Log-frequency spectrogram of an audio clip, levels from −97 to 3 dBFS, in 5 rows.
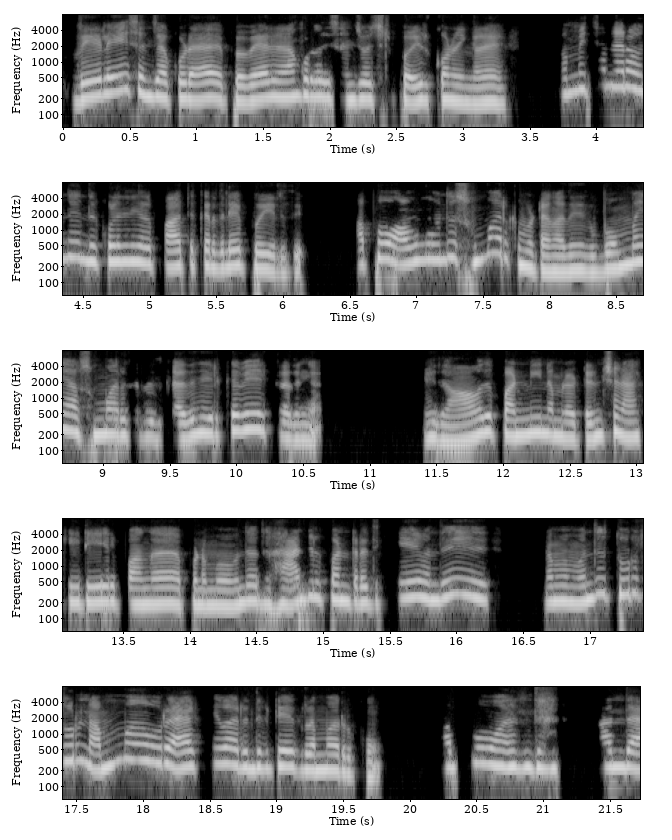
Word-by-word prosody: வேலையே 255 +7 +2
செஞ்சா 220 -4 +3
கூட, 195 -1 +3 0.2
இப்போ 180 0 -1
வேலையெல்லாம் 215 +2 +2
கூட 220 -1 +1 0.2
செஞ்சு 190 +1 0
வச்சுட்டு 190 0 -8
போயிருக்கோம்னு 185 +1 +1
வையுங்களேன். 170 0 0 0.6
மிச்ச 305 +4 -5
நேரம் 335 -2 +1
வந்து 305 +1 -2
இந்த 255 -1 +2
குழந்தைகள 255 -2 +3
பாத்துக்கிறதிலயே 205 0 0
போயிருது. 170 -4 0 0.5
அப்போ 220 +7 -3 0.2
அவுங்க 260 +4 0
வந்து 295 +2 -1
சும்மா 265 +8 -1
இருக்க 275 -9 -3
மாட்டாங்க. 170 -3 +1
அது 170 - +2 0.2
பொம்மையா 235 +6 +3
சும்மா 205 +1 +3
இருக்கிறதுக்கு, 180 -3 -6
அதுங்க 200 +5 +2
இருக்கவே 240 +6 +1
இருக்காதுங்க. 170 -9 -3 0.9
ஏதாவது 160 +7 +2
பண்ணி, 200 +3 +3
நம்மள 185 -3 +1
டென்ஷன் 195 +3 +1
ஆக்கிட்டே 200 +2 0
இருப்பாங்க. 190 -1 0 0.2
அப்போ 185 0 -7
நம்ம 180 0 +1
வந்து 210 +3 +2
அதை 185 -2 -1
ஹேண்டில் 225 +7 0
பண்றதுக்கே 205 +3 -1
வந்து, 235 +5 +1 0.7
நம்ம 215 0 +2
வந்து 250 +6 +1
துரு 295 +1 -1
துருன்னு, 310 -8 0
நம்ம 255 +10 +1 0.2
ஒரு 275 -3 +2
ஆக்டிவா 270 +4 -3
இருந்துகிட்டே 230 +1 +2
இருக்கிற 210 -2 +1
மாரி 200 -2 +2
இருக்கும். 160 -3 -5 0.5
அப்போ 280 +5 -7 0.2
வந்து 230 -1 +2 0.5
அந்த 235 0 +3
210 Hz, 155 wpm, -23 LUFS, 185-240 Hz, 0.9 s, செஞ்சா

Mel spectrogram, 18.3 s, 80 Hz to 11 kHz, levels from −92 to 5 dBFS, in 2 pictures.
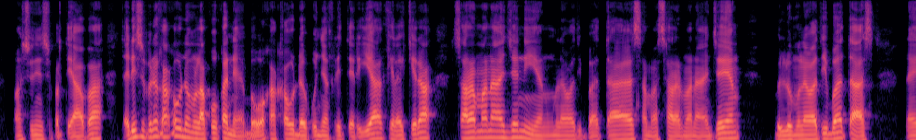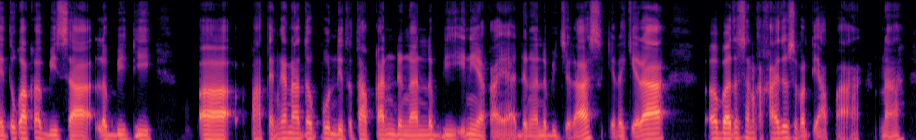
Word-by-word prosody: maksudnya 105 +2 -3
seperti 105 -5 -3
apa 115 +8 +3 0.2
tadi - - +3
sebenarnya 165 +1 +1
Kakak - - +1
sudah 155 -5 +1
melakukan 125 +2 +3
ya 90 - -2
bahwa - - +2
Kakak 110 +1 -1
udah 95 - +5
punya 100 0 -2
kriteria 100 +6 0
kira-kira 115 +5 +1 0.2
saran 135 +1 +4
mana 150 0 +3
aja 145 +2 -1
nih 130 -9 0
yang 95 0 -6
melewati 100 0 -2
batas 105 +4 0
sama 95 -1 -3
saran 95 -2 0
mana 90 -1 -1
aja 125 +8 +2
yang, - - -6 0.3
belum 100 +2 +1
melewati 105 +3 +3
batas. 120 -7 +3 0.3
Nah 95 - 0
itu 100 +6 -2
Kakak 125 -2 +1
bisa 105 -2 +2
lebih 105 0 -2
di, 105 -1 -3 0.5
eee, 105 -1 +6 0.2
patenkan 130 +2 -3
ataupun 125 0 -2
ditetapkan 110 +1 -2
dengan 105 -1 0
lebih 105 +1 -5
ini 115 -2 0
ya, 95 - -4
Kak, - - -4
ya - - -4
dengan 95 +1 -3
lebih 95 0 -5
jelas - - +1
kira-kira, 110 +6 +4 0.5
eee, 130 - +3
batasan 130 +2 +2
Kakak 130 -1 -2
itu - - 0
seperti 125 - -4
apa. - - -8 0.2
Nah, 95 +1 -5
105 Hz, 185 wpm, -24 LUFS, 95-125 Hz, 0.5 s, eee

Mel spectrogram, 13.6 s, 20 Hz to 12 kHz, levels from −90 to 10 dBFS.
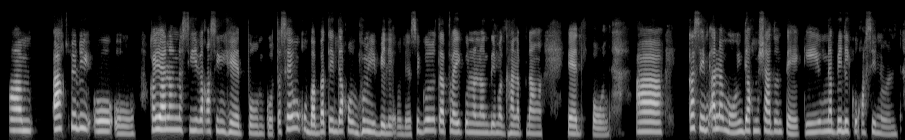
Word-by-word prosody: Um, 260 -1 +5 0.3
actually 310 +1 +5
oo. 185 -8 +1 0.2
Kaya 280 +1 +9
lang 280 0 +2
nasira 260 -1 -2
kasi 245 +1 -3
yung 230 - -5
headphone 195 -3 -3
ko. 175 - -6
Tapos 235 +5 -9
ewan 305 +2 +4
ko 285 - -4
ba 205 - +5
ba't 230 +4 -1
hindi 245 -2 -2
ako 240 -2 -1
bumibili 205 -4 -2
ulit 175 -1 -9
siguro 260 +2 -2
ta-try 235 -2 0
ko - - -3
na 215 -1 -3
lang 210 0 -4
din 210 0 -4
mag-hanap 190 0 -5
ng 185 -1 -4 0.5
headphone. 175 -4 -3 0.4
Ah, 230 0 +6 0.4
kasing 310 -3 +1
alam 290 -1 +3
mo 210 -2 -2
hindi 235 +3 -1
ako 255 0 0
masyadong 240 -2 -2
techy. 210 +4 -4
Yung 235 - -5
nabili 245 0 0
ko 240 - -7
kasi 225 -1 -8
nun 175 -2 -12
230 Hz, 180 wpm, -22 LUFS, 200-255 Hz, 0.5 s, Kaya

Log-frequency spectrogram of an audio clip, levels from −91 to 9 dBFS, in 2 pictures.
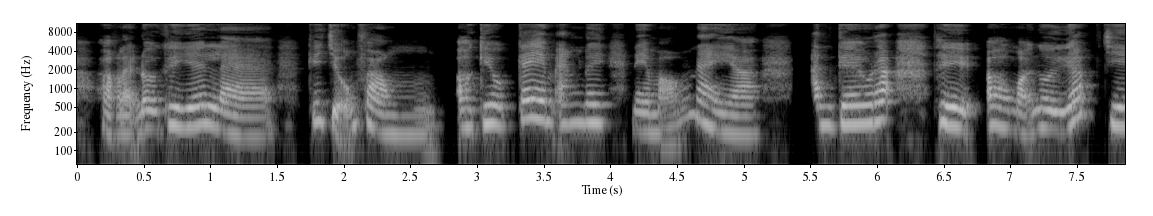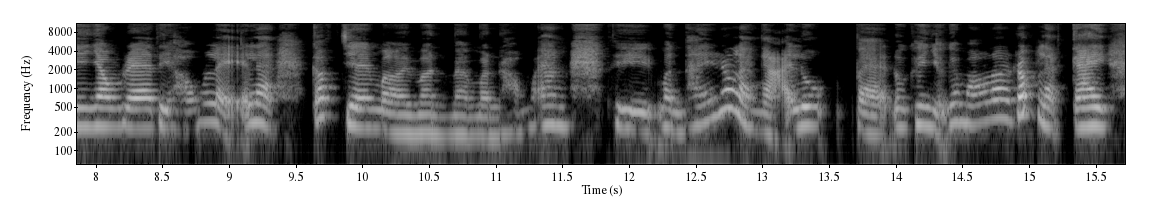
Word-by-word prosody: hoặc - - 0
là - - +2
đôi 220 0 0
khi 245 +1 +1
á 255 +2 +3
là 190 -9 +1 0.3
cái 300 0 -3
trưởng 250 - 0
phòng, 185 -7 -1
ờ, 230 +1 0
kêu: 270 0 +2
"Các 320 - +5
em 325 -2 +5
ăn 280 -1 -2
đi, 280 0 0 0.2
nè 210 -1 -1
món 270 - -4
này, 255 - 0
à, 185 -1 -1 0.4
anh 255 +1 -1
kêu 270 +1 +3
đó," 310 +2 +7 0.3
thì 255 -5 +5
ờ, 250 -2 +2
mọi 195 -1 +2
người 225 -2 0
gắp, 345 +4 +3
chia 250 -3 +1
nhau 245 0 +3
ra 235 -1 +5
thì 235 - -1
hổng 215 +2 -9
lẽ 315 +2 -2
là 280 -3 +1 0.3
cấp 340 +2 +1
trên 235 -6 +1
mời 195 -3 -1
mình 190 0 -4
mà 185 0 -7
mình 175 -1 -7
hổng 190 +5 -14
ăn, 255 +1 -4 0.3
thì 420 -3 -2
mình 235 -4 -5
thấy 255 +5 -6
rất 485 0 +4
là 400 - +2
ngại 205 +2 0
luôn. 255 0 0 0.2
Và 195 -4 -1
đôi 240 0 -7
khi 265 +1 -3
những 215 -5 -6
cái 285 +1 -4
món 275 +1 -3
đó 335 +1 +4
rất 380 0 +7
là 250 -6 0
cay, 245 +1 +5
245 Hz, 225 wpm, -25 LUFS, 215-280 Hz, 0.4 s, đó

